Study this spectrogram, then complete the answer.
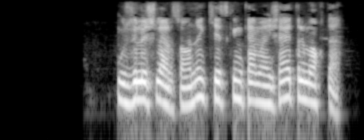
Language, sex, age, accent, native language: Uzbek, male, 18-24, Farg'ona, Uzbek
